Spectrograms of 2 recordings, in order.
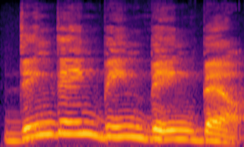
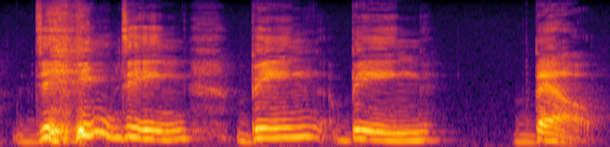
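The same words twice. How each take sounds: First: The phrase is said at a quick pace. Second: The phrase is said at a slow pace.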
